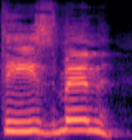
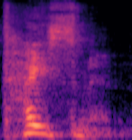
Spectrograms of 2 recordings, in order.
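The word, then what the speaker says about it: Theismann: living a lie the whole time it's not thesman it's not tysman it should be pronounced tysman German name Joe tysman for Tyler Thomson nice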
